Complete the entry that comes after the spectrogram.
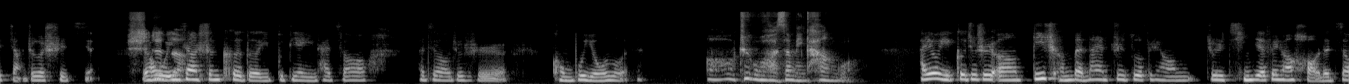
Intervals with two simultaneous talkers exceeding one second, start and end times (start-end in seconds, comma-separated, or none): none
